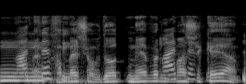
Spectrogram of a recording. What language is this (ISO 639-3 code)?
heb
